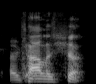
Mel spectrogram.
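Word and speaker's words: Shough: It's pronounced Shuck. You know that, right? It's Shuck. Tyler Shuck.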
